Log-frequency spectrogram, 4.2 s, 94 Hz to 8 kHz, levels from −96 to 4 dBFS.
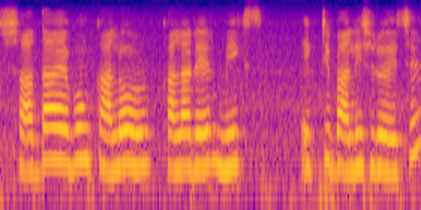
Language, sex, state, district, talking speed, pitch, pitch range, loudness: Bengali, female, West Bengal, Paschim Medinipur, 115 wpm, 240 Hz, 235-255 Hz, -14 LUFS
